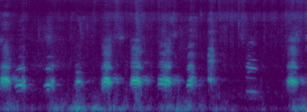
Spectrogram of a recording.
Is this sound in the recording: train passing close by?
no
